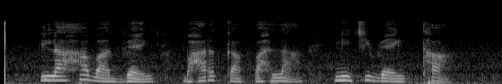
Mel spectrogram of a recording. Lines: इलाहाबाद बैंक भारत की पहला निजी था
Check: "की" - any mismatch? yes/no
yes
